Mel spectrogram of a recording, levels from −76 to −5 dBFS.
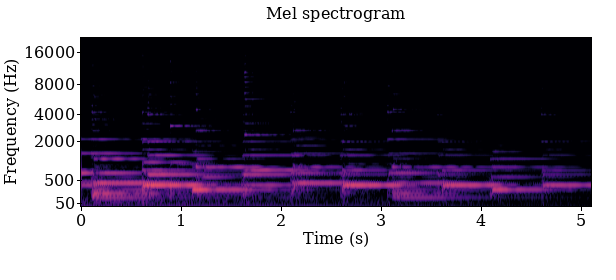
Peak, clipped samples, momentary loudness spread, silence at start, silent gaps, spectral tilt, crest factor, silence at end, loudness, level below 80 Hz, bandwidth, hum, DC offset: -26 dBFS; under 0.1%; 10 LU; 0 s; none; -6 dB/octave; 14 dB; 0 s; -43 LUFS; -72 dBFS; 16 kHz; none; under 0.1%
